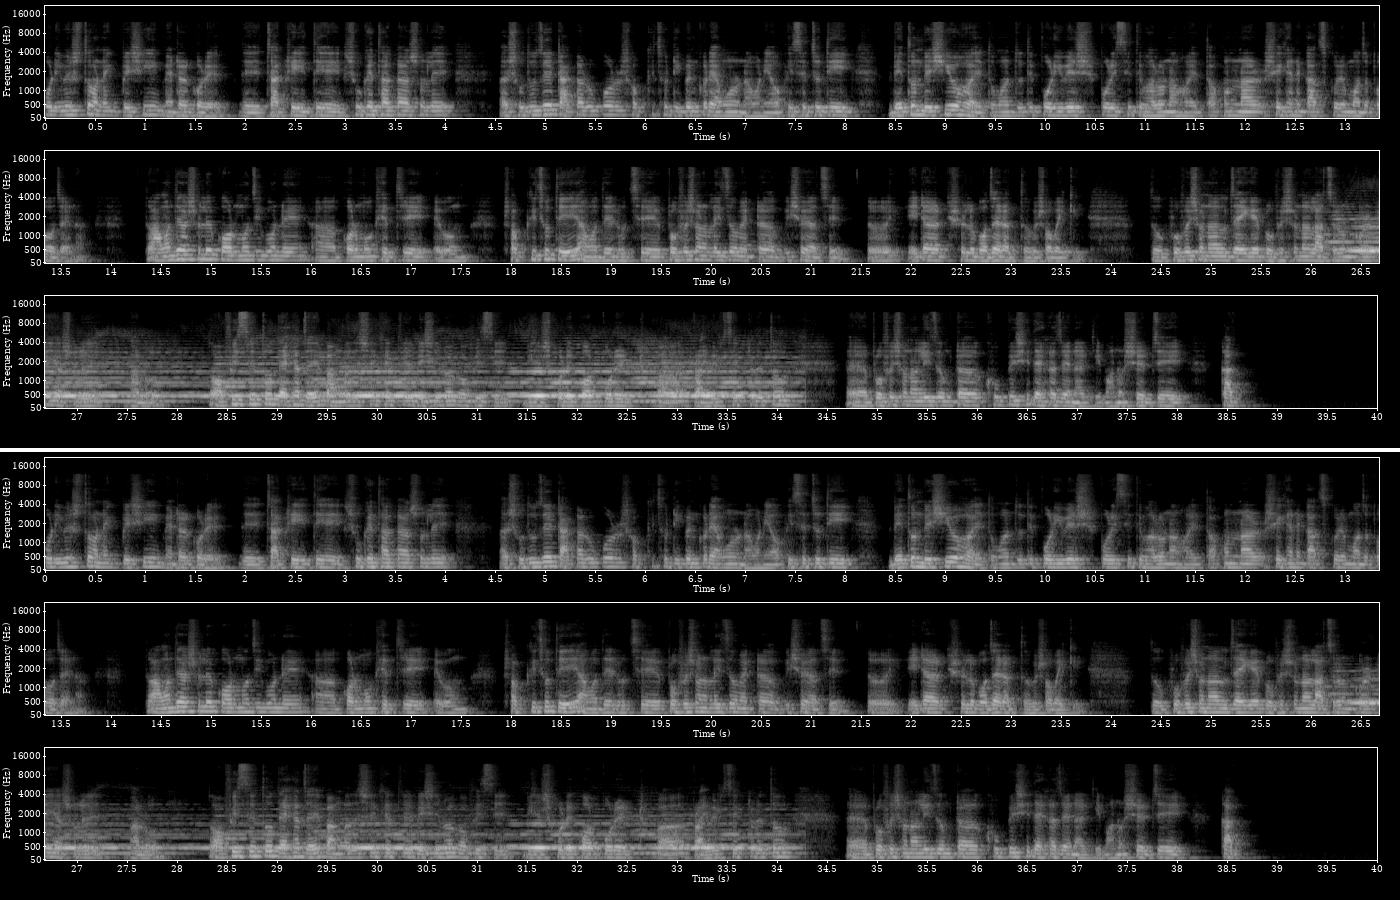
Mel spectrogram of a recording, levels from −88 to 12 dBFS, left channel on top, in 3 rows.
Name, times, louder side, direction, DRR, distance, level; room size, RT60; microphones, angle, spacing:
voice 1, 0.0-4.0 4.5-13.7 14.4-17.6 18.0-23.9 24.4-27.8 28.3-38.1 38.4-38.6, left 2 dB, 15° left, 7 dB, 1.8 m, -26 dB
sound 1, 26.1-34.3, left 4 dB, 90° left, 0.6 m, -22 dB
9.9 x 7.6 x 9.0 m, 0.36 s
head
